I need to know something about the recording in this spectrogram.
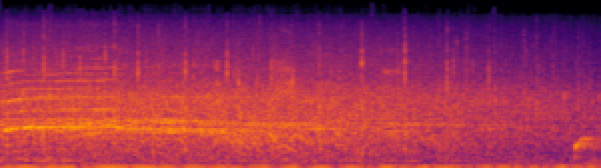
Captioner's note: audience applauds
